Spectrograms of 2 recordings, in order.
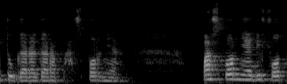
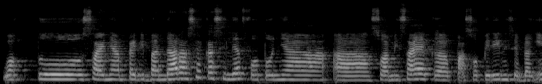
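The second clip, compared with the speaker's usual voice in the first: normal talking voice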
